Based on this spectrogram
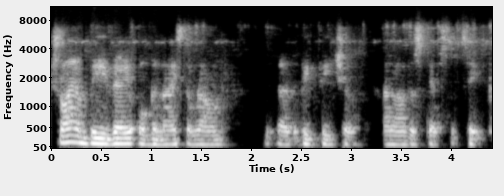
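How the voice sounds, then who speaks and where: Somewhat breathy, a man speaks at a very fast pace. His pitch is medium and his intonation fairly even. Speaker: company director presenting a webinar. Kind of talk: webinar presentation. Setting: online webinar. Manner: halting, many repetitions and fillers.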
